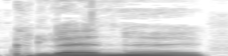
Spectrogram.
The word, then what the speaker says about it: Glenelg: Ähm, nächster Tag war dann die fünfte Etappe von Glengel, Glenelg, wie spricht man das? Glenelg? Glenelg? Glenelg, ja.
